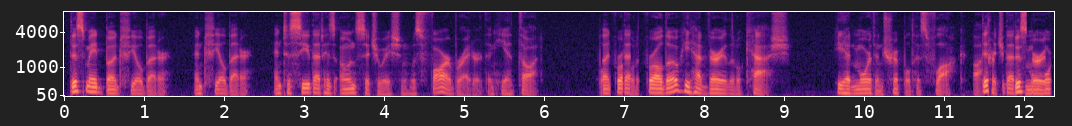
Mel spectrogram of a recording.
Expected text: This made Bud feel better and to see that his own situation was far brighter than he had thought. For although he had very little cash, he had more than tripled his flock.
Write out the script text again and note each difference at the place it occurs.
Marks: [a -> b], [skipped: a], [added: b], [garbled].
This made Bud feel better and [added: feel better and] to see that his own situation was far brighter than he had thought. [garbled] For although he had very little cash, he had more than tripled his flock. [garbled]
